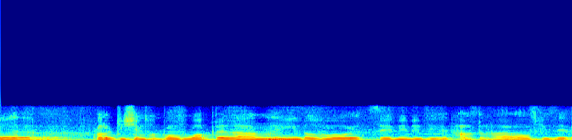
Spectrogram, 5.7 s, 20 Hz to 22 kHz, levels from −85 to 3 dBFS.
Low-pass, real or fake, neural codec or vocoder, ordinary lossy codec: 5.4 kHz; fake; codec, 24 kHz, 0.9 kbps, WavTokenizer, medium music audio release; none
